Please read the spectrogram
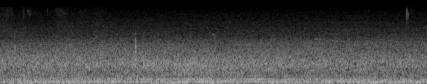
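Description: Steady outdoor background noise: an even hiss over a low rumble, typical of distant road traffic.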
